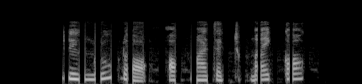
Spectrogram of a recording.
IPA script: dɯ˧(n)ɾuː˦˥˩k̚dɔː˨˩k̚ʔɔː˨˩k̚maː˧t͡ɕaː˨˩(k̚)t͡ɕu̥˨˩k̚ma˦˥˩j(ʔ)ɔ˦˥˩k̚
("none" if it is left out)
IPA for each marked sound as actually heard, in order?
ŋ, k̚, k

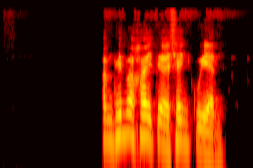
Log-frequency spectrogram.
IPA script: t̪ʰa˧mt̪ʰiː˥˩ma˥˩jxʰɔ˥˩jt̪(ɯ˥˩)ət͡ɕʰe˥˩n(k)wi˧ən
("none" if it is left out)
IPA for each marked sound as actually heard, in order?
ɯ˧, k

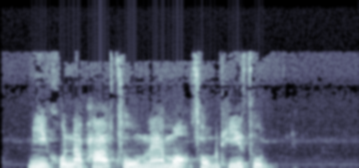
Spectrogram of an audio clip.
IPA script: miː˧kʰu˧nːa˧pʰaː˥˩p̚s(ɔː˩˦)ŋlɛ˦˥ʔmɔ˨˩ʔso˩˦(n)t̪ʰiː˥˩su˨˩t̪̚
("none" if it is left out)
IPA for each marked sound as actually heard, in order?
uː˩˦, m

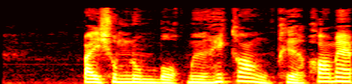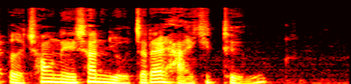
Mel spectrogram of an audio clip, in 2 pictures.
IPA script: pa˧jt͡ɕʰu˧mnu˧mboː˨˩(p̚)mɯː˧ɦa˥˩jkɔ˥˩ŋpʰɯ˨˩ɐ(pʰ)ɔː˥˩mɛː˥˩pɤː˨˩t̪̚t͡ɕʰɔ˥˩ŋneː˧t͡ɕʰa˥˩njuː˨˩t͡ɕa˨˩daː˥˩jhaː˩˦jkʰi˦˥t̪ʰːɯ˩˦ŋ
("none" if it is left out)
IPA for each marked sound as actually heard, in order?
k̚, pʰ

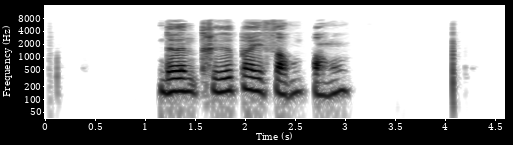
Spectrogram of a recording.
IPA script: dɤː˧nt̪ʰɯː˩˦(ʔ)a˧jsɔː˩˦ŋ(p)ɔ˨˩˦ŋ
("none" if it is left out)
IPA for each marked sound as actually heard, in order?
p, p

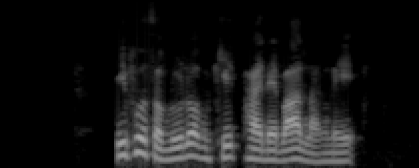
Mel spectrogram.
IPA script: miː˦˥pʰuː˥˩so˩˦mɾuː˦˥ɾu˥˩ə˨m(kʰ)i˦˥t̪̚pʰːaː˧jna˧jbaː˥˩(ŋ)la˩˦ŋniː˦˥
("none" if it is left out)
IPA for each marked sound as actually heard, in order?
kʰ, n

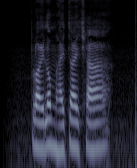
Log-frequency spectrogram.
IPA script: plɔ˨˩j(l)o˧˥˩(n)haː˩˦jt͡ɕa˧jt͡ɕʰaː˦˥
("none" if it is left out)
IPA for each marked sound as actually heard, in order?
l, m

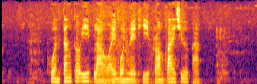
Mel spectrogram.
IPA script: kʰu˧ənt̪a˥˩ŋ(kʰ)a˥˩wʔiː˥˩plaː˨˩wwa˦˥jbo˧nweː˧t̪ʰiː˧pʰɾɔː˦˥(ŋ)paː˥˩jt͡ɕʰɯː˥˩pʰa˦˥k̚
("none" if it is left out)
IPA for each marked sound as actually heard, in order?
k, m

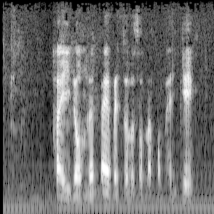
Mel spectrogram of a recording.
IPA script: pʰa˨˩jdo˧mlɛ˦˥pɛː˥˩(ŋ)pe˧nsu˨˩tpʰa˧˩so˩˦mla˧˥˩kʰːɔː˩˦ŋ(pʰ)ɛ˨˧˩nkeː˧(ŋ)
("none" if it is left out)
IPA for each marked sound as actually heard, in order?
ŋ, pʰ, ŋ

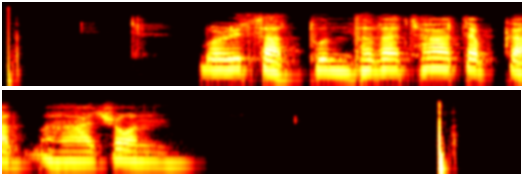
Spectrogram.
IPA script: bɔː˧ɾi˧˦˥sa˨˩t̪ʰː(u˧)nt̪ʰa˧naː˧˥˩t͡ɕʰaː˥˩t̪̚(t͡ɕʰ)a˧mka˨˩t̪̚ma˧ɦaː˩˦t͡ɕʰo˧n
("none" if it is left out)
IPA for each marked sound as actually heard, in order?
u˧, t͡ɕ

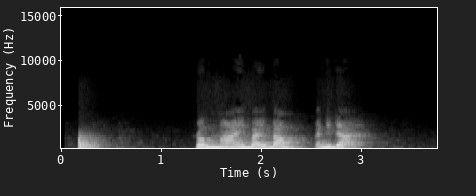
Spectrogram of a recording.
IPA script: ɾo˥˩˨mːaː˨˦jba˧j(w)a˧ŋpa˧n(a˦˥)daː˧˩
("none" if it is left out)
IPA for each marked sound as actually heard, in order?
b, i˦˥

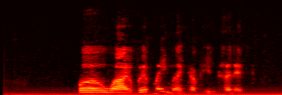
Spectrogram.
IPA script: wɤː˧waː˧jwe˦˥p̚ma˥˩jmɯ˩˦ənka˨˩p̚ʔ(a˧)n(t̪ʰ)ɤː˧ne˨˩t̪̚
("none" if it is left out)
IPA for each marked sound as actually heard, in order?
i˧, t̪ʰ

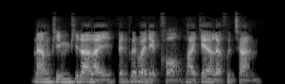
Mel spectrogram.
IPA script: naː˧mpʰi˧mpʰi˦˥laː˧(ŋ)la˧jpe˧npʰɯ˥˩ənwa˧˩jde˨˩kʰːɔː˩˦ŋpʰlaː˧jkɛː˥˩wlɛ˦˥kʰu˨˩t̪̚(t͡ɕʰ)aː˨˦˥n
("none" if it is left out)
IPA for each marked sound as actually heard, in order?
none, t͡ɕʰ

